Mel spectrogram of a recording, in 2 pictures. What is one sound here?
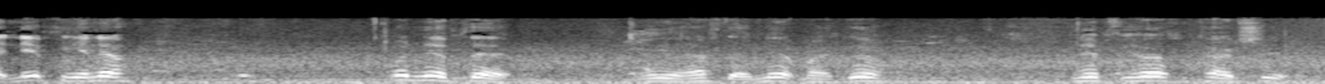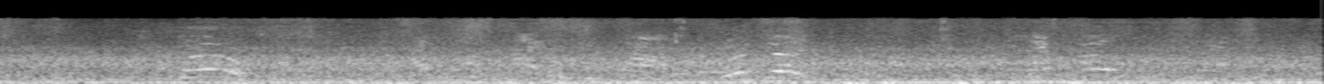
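A young man talks with animation close to a phone microphone.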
